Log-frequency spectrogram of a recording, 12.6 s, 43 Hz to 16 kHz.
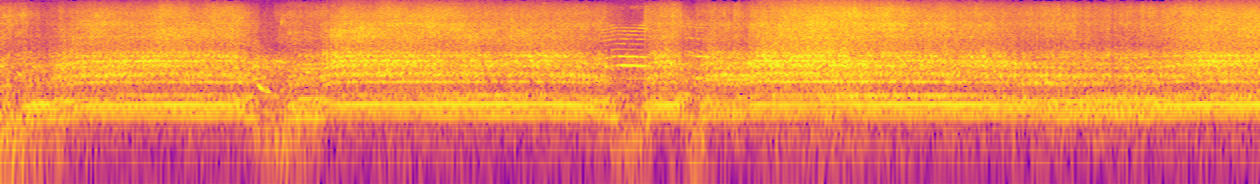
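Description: Sierra Railway No. 28's steam whistle blowing for a road grade crossing as the train runs toward it. The whistle sounds in long blasts of several steady notes, with two brief breaks about two and a half and six and a half seconds in. The running train is heard underneath.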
